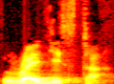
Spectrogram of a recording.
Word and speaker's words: register: But then your last word you say you have the stress right at the onset the beginning of that word you say register.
